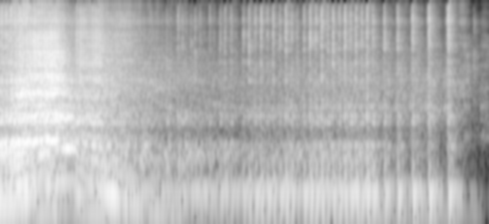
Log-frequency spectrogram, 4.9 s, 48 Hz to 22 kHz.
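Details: BSA A65 twin motorcycle, cold start after cleaning the pilot jets in new Premier carburetors, carbs tickled: fires at once with a quick rev, then drops to an even, steady idle on both cylinders; easy start, runs healthy.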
